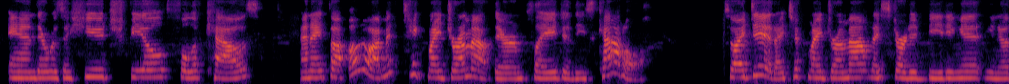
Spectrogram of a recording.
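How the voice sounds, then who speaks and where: A woman from Belgium hosting a conversation, telling a personal story in a reflective, unhurried way. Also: fairly high pitch, pushed and bright, low-quality recording. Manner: reflective, unhurried, searching for words. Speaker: host.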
